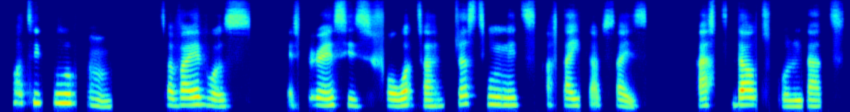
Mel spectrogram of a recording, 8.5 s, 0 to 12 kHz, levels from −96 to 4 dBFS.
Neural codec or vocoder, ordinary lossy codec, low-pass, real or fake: codec, 24 kHz, 0.9 kbps, WavTokenizer, large speech release; none; none; fake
